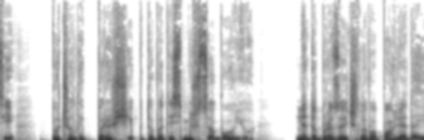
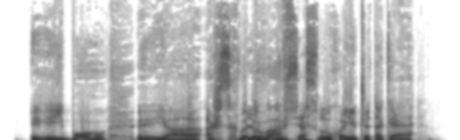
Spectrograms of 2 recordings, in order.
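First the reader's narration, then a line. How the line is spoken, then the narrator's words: Excited exclamation. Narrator (Ukrainian): вигукнув маршалок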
